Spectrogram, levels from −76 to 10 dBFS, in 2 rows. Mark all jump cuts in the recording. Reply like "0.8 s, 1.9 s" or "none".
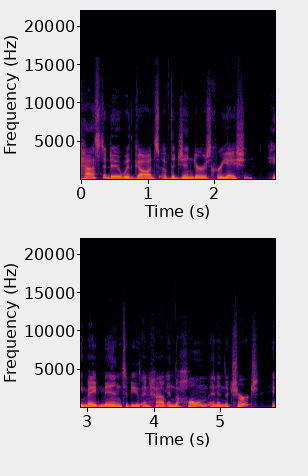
1.2 s, 1.9 s, 3.8 s, 4.2 s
